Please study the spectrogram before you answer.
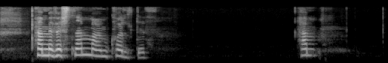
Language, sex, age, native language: Icelandic, female, 11, Icelandic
